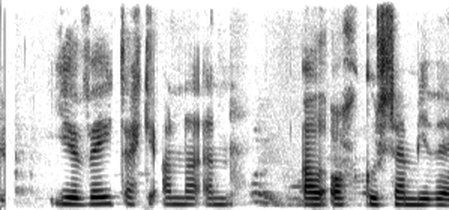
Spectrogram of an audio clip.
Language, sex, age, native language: Icelandic, female, 11, Icelandic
